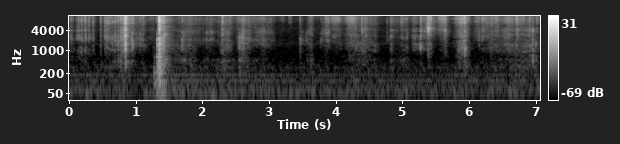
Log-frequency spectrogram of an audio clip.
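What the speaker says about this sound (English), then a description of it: "And then come in with your scissors" Scissors snip paper corners in a craft session, with a few sharp close cuts and soft paper rustling between them, quiet and without talk.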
